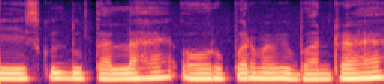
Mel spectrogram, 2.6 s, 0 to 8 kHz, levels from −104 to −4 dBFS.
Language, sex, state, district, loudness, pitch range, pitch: Hindi, male, Jharkhand, Palamu, -14 LUFS, 140-145 Hz, 145 Hz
